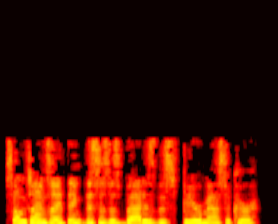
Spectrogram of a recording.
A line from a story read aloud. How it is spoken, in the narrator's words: Kitai said cheerfully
